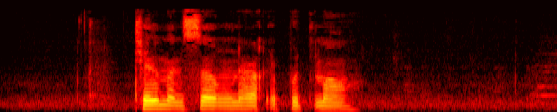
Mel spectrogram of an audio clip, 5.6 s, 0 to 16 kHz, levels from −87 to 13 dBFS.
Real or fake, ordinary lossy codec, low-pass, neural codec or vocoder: fake; MP3, 48 kbps; 14.4 kHz; vocoder, 44.1 kHz, 128 mel bands, Pupu-Vocoder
